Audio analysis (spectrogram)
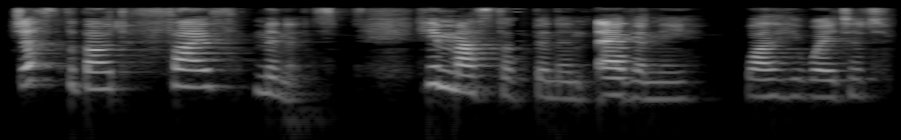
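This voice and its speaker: A woman's voice: medium pitch, expressive, normal speed, a bit bright, close to an everyday voice. A woman playing a matter-of-fact ship's doctor in an audio play, clipped and decisive, on a muffled recording.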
